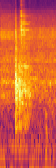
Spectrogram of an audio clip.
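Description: Onions sautéing in a pan, with a sudden burst of sizzling and a scrape or clank near the start that quickly fades to a soft, steady frying hiss.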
